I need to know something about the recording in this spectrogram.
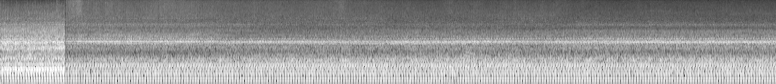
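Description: Spray nozzles hiss steadily as water mists over plants.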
